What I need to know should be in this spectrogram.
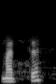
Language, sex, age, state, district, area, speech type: Kannada, male, 18-30, Karnataka, Gadag, rural, conversation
